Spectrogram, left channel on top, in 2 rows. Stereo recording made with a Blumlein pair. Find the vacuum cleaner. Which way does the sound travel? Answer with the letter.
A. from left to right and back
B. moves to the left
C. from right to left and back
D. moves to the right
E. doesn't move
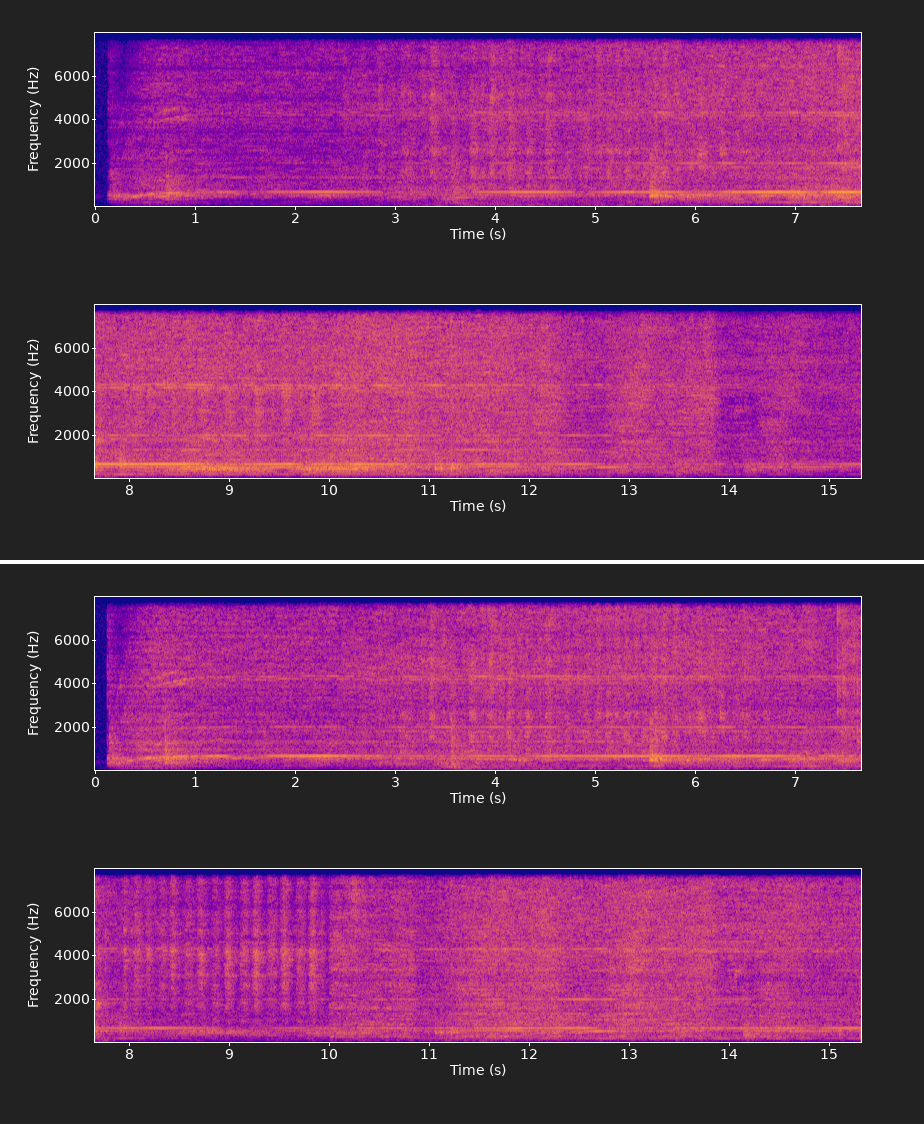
C.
